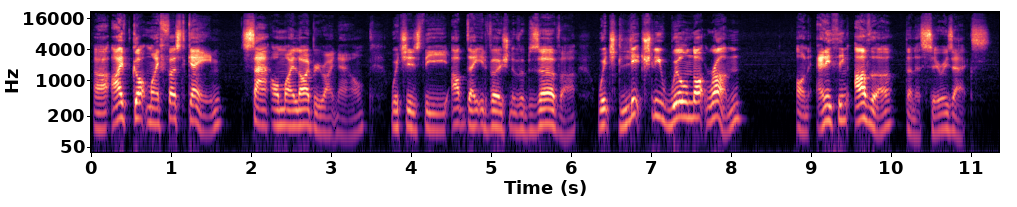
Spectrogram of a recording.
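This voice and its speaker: British guy hosting a gaming podcast, medium pitch, chatty and informal. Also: expressive, normal speed. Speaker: podcast host. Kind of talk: casual chat about gaming news.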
